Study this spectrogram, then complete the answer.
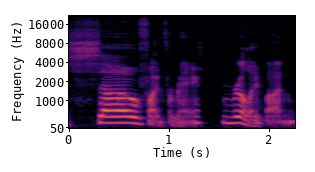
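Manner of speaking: slow tone that sounds sarcastic. Speaker telling listeners about a vacation coming up soon, sounding sarcastic. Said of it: "I sound sarcastic".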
